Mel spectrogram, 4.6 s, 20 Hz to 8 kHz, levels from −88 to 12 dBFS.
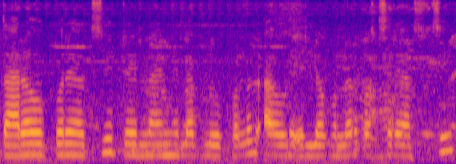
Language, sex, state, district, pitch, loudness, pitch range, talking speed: Odia, female, Odisha, Khordha, 195 Hz, -17 LUFS, 190-205 Hz, 185 wpm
